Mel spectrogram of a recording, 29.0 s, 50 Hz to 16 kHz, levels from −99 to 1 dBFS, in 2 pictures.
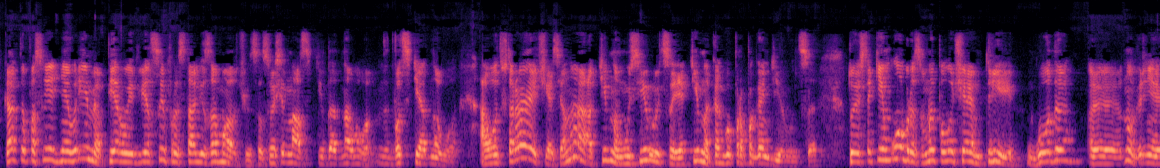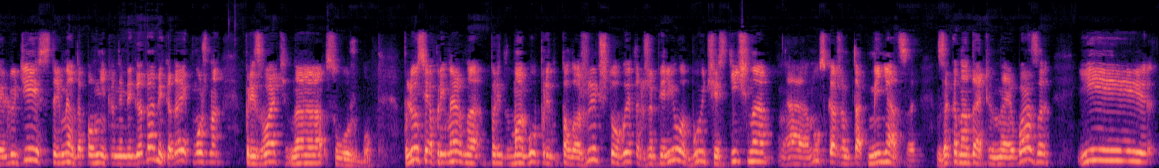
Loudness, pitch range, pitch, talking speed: -23 LUFS, 160-220 Hz, 190 Hz, 145 wpm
